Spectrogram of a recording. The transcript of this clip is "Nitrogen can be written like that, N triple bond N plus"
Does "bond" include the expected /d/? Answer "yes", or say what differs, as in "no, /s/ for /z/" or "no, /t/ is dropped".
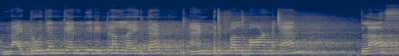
yes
